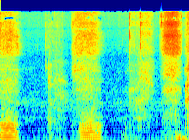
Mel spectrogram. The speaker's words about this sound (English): Don't mind the dog. The dog's just sneezing. The dog is doing a reverse sneeze because she inhaled a little dust.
